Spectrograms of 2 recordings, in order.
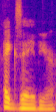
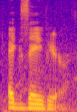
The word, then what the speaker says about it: Xavier: Xavier. Another ghost in the wind. 4 syllables.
